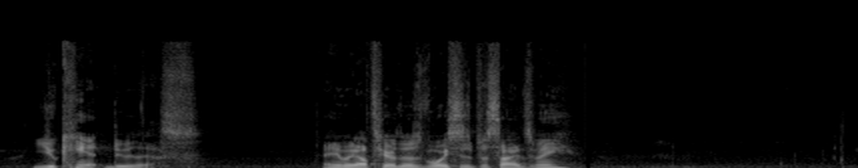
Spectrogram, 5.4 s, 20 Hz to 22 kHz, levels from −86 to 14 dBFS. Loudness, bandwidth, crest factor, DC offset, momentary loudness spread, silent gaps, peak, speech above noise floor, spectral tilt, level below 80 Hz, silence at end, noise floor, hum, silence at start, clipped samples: -35 LUFS; 16.5 kHz; 22 dB; under 0.1%; 15 LU; none; -16 dBFS; 38 dB; -4.5 dB/octave; -88 dBFS; 1.8 s; -73 dBFS; none; 0.2 s; under 0.1%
